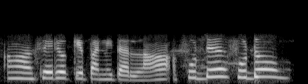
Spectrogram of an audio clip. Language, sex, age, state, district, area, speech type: Tamil, female, 18-30, Tamil Nadu, Thanjavur, urban, conversation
